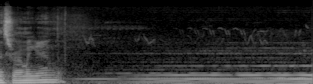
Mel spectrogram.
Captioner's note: birds chirping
